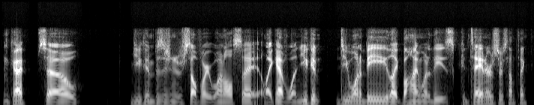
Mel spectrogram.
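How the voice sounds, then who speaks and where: A man acts as game master, speaking casually in a halting, feeling-his-way manner. His voice is bright and clean, recorded dry on a slightly dull microphone. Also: fairly low pitch, fairly even intonation, clean tone, dry recording. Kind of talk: casual tabletop game narration, directing players.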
